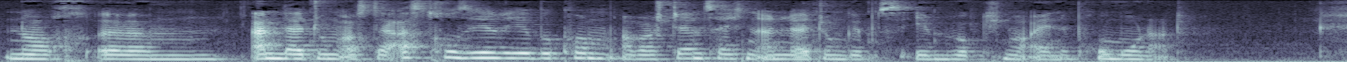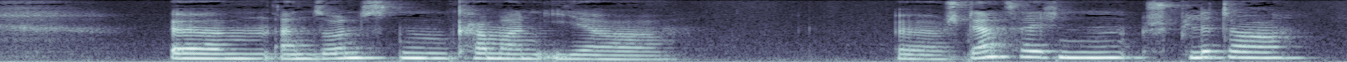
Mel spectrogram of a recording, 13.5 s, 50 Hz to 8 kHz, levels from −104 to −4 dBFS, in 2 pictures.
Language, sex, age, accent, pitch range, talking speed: German, female, 20-39, German, 195-245 Hz, 105 wpm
